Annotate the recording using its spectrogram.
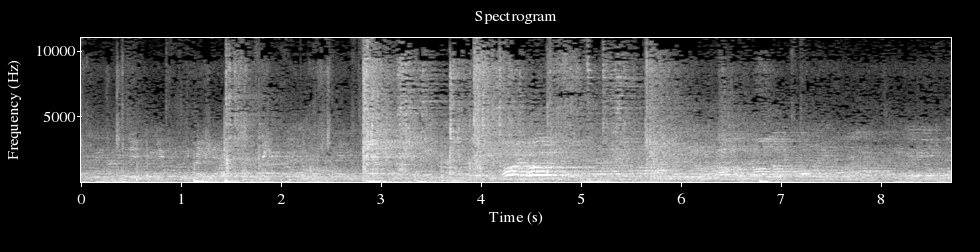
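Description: Steel training longswords clashing in a sparring exchange, with a quick run of sharp metallic strikes about three seconds in and single hits before and after. A loud shout follows just after four seconds, and voices carry in a large echoing hall.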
